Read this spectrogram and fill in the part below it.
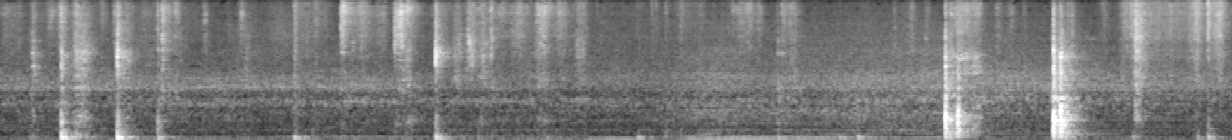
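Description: A spoon scrapes and knocks against a metal bowl.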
